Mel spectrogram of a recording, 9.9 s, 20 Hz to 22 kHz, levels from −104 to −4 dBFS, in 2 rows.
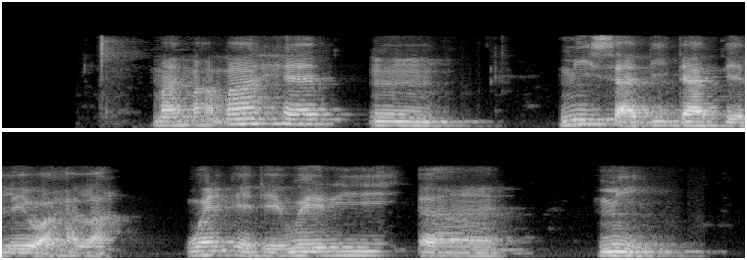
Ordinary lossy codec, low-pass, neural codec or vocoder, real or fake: none; 7.2 kHz; none; real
